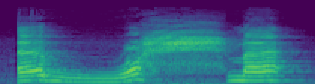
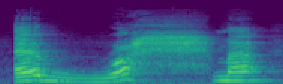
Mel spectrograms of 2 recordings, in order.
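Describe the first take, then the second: The two takes are said the same way.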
